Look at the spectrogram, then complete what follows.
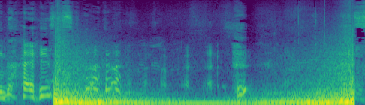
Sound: laughing; laughing

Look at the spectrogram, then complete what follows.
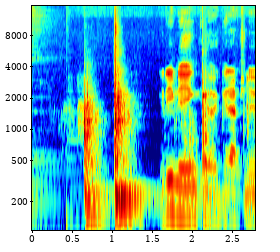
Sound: gavel bangs

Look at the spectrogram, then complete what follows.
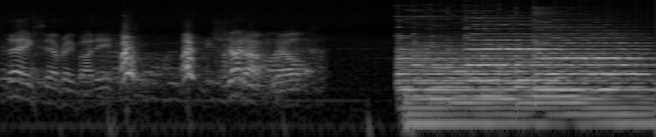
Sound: Muffy barks

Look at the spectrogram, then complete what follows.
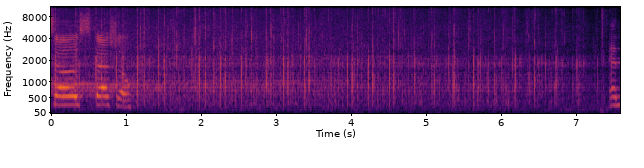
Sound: audience applauds

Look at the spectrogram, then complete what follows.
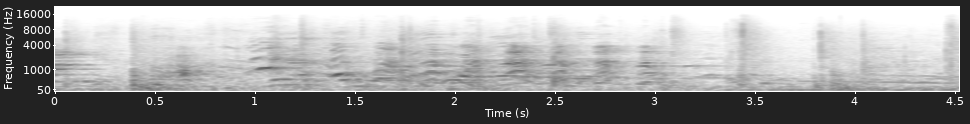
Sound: audience laughs

